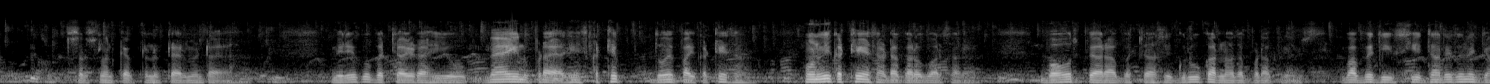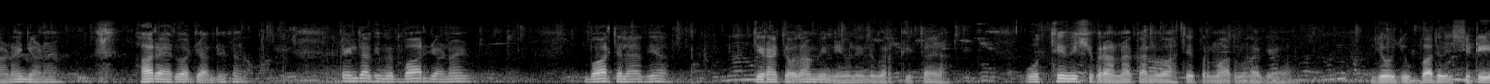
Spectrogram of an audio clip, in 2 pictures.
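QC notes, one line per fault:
No faults are heard anywhere in this audio. The WebRTC call path shows in a top end that stops at 8 kHz and in the light coding texture of an Opus link, consistent with a bitrate around 64 kbps.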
